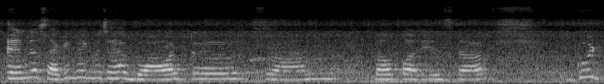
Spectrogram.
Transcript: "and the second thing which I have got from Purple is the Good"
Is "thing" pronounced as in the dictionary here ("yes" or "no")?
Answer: no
